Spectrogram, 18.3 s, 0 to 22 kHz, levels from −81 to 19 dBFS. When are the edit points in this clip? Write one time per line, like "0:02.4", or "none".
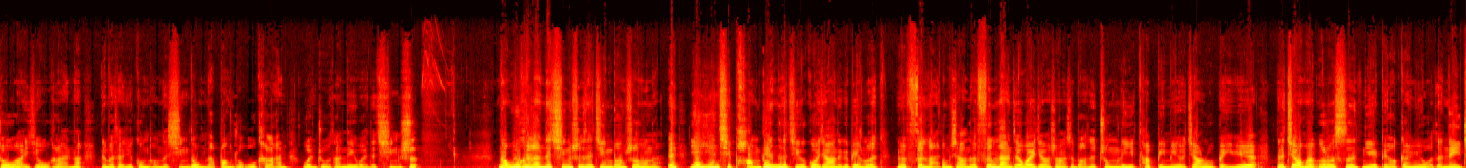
0:11.8
0:15.8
